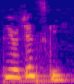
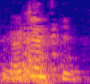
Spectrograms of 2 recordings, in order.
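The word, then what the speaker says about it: Piechocinski: Uh, uh, how do you pronounce your name? The Ojinski.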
